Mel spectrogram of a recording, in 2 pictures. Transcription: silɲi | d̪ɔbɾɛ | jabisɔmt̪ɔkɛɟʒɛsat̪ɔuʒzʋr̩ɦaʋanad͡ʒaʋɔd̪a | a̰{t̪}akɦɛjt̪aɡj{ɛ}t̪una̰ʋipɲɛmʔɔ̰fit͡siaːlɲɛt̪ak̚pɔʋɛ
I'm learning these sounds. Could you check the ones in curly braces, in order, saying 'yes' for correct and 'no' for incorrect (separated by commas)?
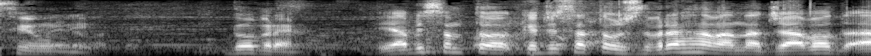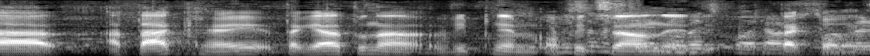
yes, no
